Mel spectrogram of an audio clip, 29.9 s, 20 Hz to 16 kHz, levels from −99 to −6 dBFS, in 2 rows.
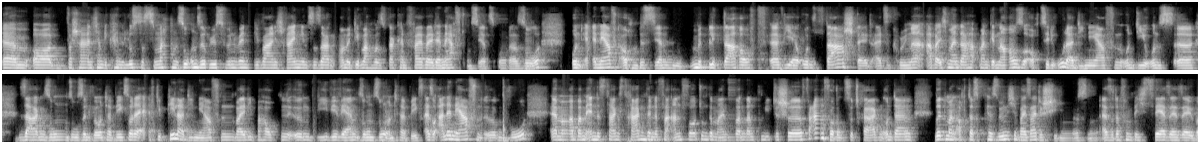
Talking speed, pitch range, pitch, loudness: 250 wpm, 145-165 Hz, 155 Hz, -19 LUFS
